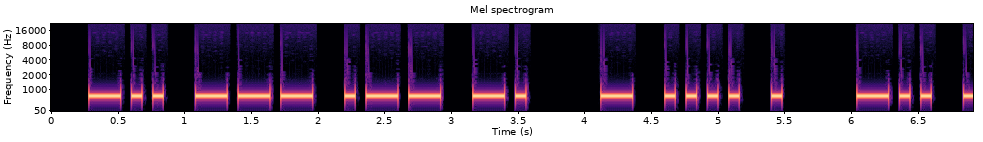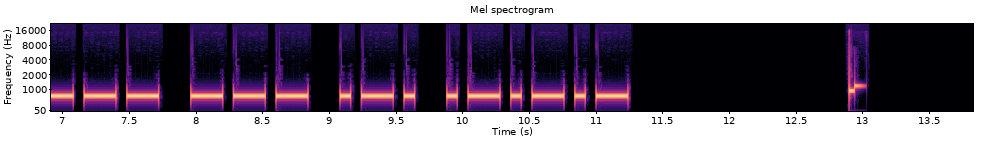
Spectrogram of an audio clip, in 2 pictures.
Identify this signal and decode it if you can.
Morse code, heard as a keyed tone, about 15 wpm, 700 Hz. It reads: DOWN THE DOOR.
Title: Sentences from Top 1000 Words - Review Part 6 - 15wpm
